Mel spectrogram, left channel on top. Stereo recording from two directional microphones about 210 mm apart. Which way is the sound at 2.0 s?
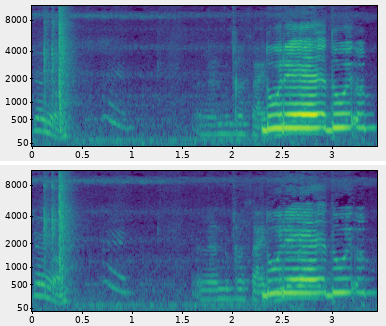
30° left (ahead or behind).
